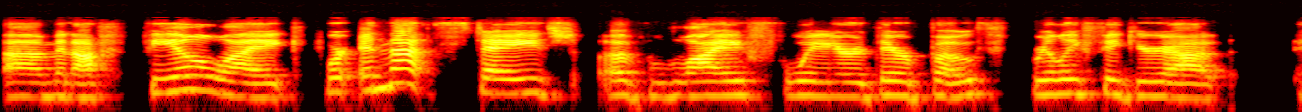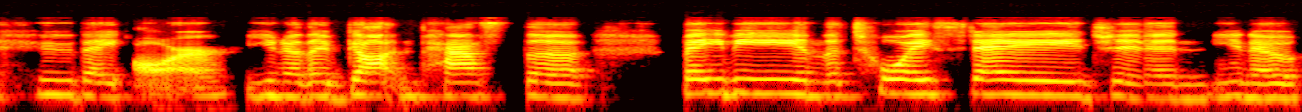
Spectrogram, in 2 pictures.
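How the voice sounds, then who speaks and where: The speaker has a Southern US accent and a monotone, flat intonation, moving at a very slow pace. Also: woman, medium pitch for a woman. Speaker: nurse. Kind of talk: casual chat. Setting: podcast interview.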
